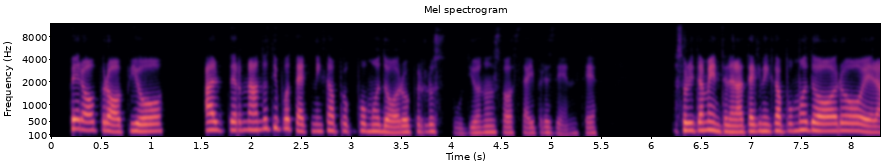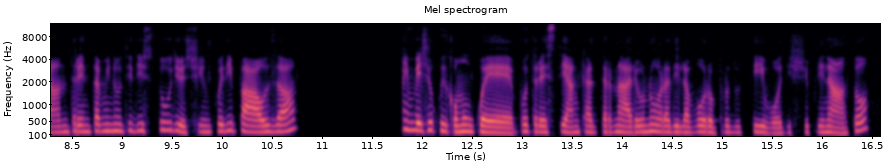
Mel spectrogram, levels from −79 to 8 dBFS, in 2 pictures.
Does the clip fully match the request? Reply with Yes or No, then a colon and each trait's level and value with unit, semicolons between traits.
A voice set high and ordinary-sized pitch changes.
Yes: high, 195 Hz; average, 3.5 semitones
